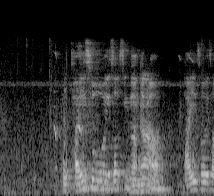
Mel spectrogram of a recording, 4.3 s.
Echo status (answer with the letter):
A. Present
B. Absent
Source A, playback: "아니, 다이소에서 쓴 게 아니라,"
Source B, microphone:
A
